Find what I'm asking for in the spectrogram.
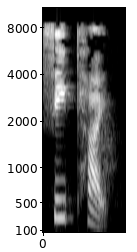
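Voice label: "feed pipe", English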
